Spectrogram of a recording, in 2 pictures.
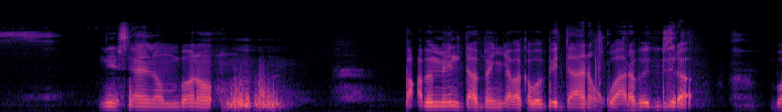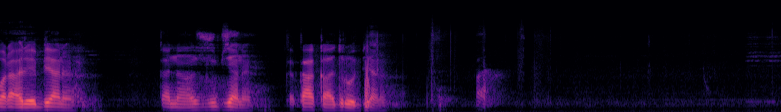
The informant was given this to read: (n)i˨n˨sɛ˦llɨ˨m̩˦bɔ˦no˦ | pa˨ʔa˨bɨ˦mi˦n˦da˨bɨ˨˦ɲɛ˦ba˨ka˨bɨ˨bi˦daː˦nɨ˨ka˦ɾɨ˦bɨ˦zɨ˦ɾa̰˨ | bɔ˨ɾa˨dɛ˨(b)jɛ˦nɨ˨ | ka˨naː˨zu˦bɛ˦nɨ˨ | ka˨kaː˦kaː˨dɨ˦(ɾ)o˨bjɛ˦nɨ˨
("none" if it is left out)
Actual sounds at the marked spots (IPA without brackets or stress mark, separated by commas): n, b, ɾ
